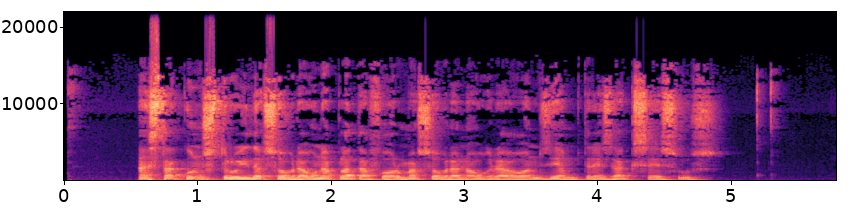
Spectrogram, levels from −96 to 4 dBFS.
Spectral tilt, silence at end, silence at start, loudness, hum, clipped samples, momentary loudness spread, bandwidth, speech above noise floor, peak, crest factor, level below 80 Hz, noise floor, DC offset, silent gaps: -3.5 dB/octave; 0.9 s; 0.05 s; -12 LUFS; none; 0.2%; 14 LU; over 20 kHz; 35 dB; 0 dBFS; 14 dB; -54 dBFS; -48 dBFS; under 0.1%; none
